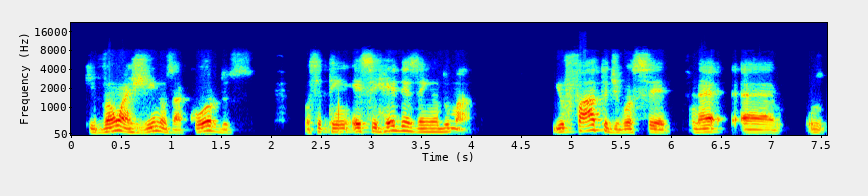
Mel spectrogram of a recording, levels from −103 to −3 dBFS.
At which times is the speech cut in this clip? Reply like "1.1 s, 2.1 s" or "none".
none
